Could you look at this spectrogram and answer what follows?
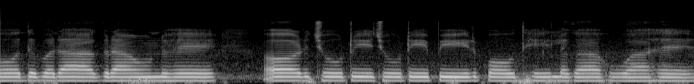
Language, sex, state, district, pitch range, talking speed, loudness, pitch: Hindi, female, Uttar Pradesh, Gorakhpur, 170-175 Hz, 105 wpm, -19 LUFS, 175 Hz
